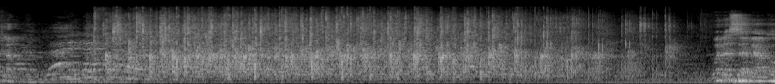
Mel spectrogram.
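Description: Applause from a crowd at a high school graduation ceremony fills the air in a steady wash of clapping, then fades briefly before a short burst of sound at the end.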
